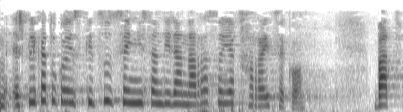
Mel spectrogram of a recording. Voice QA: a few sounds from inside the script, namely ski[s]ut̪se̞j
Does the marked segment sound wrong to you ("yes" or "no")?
yes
